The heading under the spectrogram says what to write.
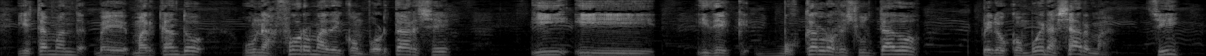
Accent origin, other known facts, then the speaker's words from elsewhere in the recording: Uruguay; cuando digo nosotros, lo digo como uruguayo.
